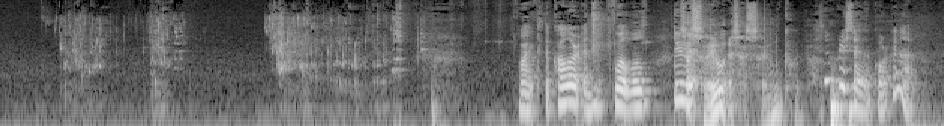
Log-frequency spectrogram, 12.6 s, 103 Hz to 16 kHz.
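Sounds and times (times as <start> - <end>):
wine pouring into a glass: 0.6 - 2.6, 3.5 - 5.8
speech: 6.9 - 12.3.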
